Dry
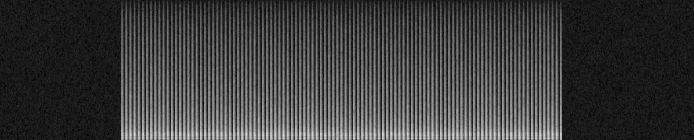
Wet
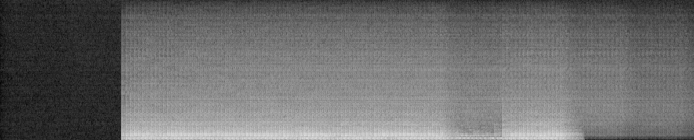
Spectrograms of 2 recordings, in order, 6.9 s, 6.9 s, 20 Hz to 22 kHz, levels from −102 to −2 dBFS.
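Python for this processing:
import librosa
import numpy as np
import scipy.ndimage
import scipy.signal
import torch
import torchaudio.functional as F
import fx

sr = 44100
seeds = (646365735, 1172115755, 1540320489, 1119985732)

y = fx.hpss_only(x, sr, part='harmonic', at=(4.42, 4.99), fade=0.02)
y = scipy.signal.sosfilt(scipy.signal.butter(2, 52.0, 'highpass', fs=sr, output='sos'), y)
y = fx.echo_wet_highpass(y, sr, ms=597, feedback_pct=62, hz=5300.0, wet_db=-4.0)
y = fx.rev_gated(y, sr, seeds[0], gate_ms=240, shape='falling', drr_db=-6.0)
y = y * librosa.db_to_amplitude(-1.0)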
